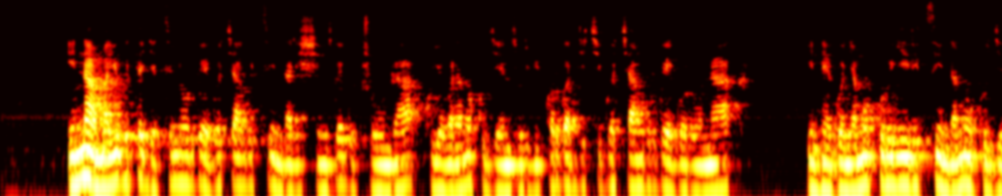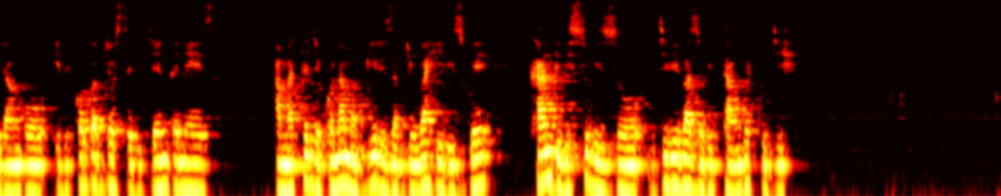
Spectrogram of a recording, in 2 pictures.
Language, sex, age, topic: Kinyarwanda, male, 25-35, education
